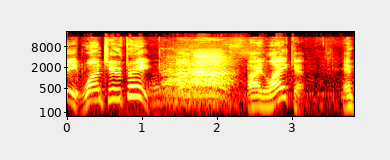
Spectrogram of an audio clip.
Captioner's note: congregation shouting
